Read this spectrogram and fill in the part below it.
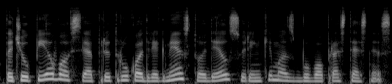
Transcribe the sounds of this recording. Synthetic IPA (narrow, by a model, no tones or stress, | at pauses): t̪ɐt͡ʃʲɛʊpʲiɛʋoːsʲɛpʲɾʲɪt̪ɾuːkoːd̪ʲɾʲeːɡʲmʲeːst̪oːd̪ʲeːlˠsʊɾʲɪŋʲkʲɪmɐs̬bʊʋoːpɾɐsʲt̪ʲæːsʲnʲɪ̰s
